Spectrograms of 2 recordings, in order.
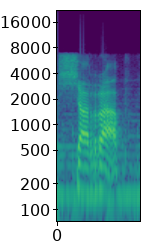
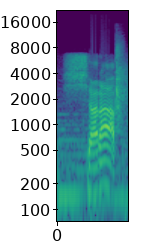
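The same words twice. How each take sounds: First: The t is a trilled double R. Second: The t is a single light tap. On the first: The speaker calls it wrong. "we are pronouncing double R, like in perro" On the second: The speaker calls it right. "We can say shut up"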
